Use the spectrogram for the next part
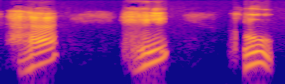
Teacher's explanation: হাটা হবে হলকের শুরুর উপরের অংশ থেকে।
